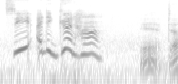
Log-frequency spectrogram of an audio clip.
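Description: A young girl speaks softly.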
